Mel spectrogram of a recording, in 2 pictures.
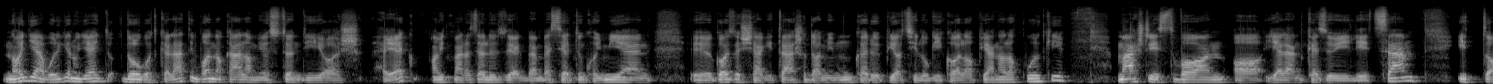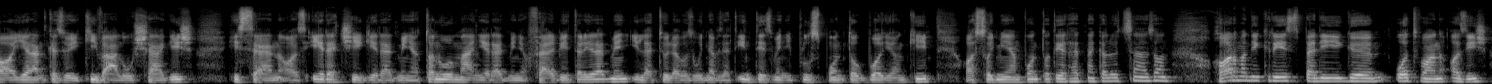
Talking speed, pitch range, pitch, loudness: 130 wpm, 100-130 Hz, 110 Hz, -25 LUFS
